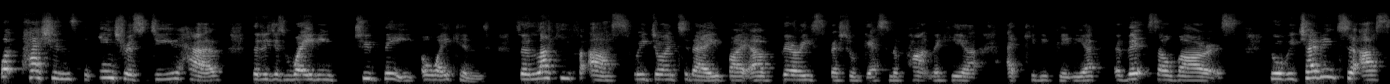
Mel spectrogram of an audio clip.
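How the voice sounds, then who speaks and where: A woman's lively, up-and-down delivery at a moderate pace over a quiet background. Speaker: podcast host. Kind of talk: show introduction. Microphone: video call.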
